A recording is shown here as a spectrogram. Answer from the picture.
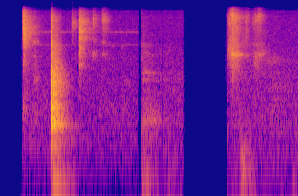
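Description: A handful of sharp knocks and clicks with silence between them. The loudest is a heavy thud about a second in, followed by lighter clicks and two softer knocks later on.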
